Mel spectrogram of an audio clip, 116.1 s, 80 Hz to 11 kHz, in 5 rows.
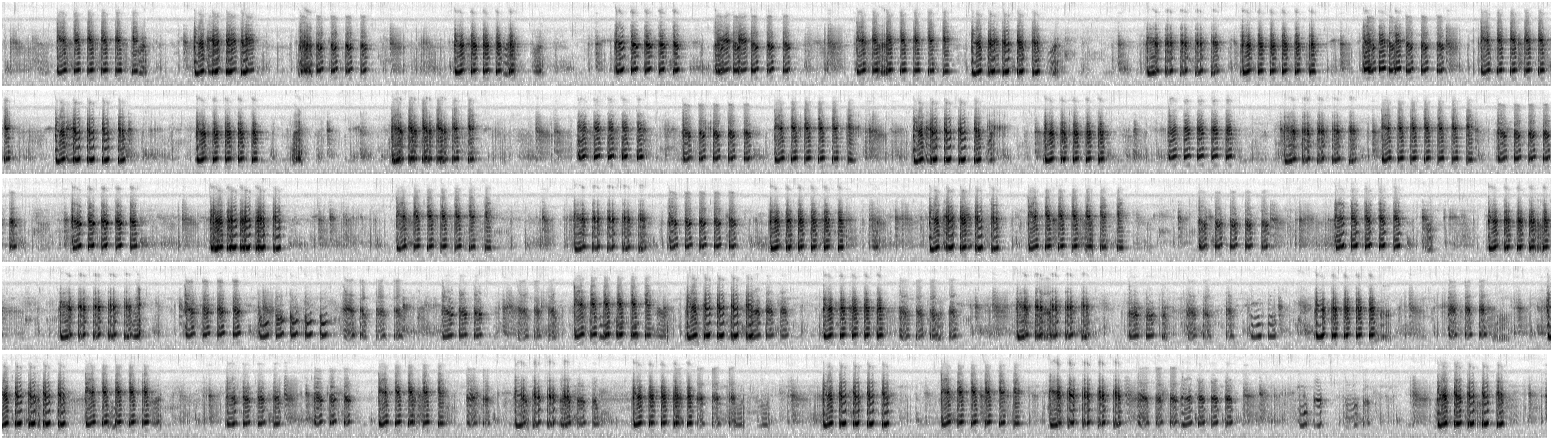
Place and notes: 綠屋民宿, Puli Township - Small ecological pool
Frogs chirping, Small ecological pool
Zoom H2n MS+XY
Puli Township, Nantou County, Taiwan, 9 June 2015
